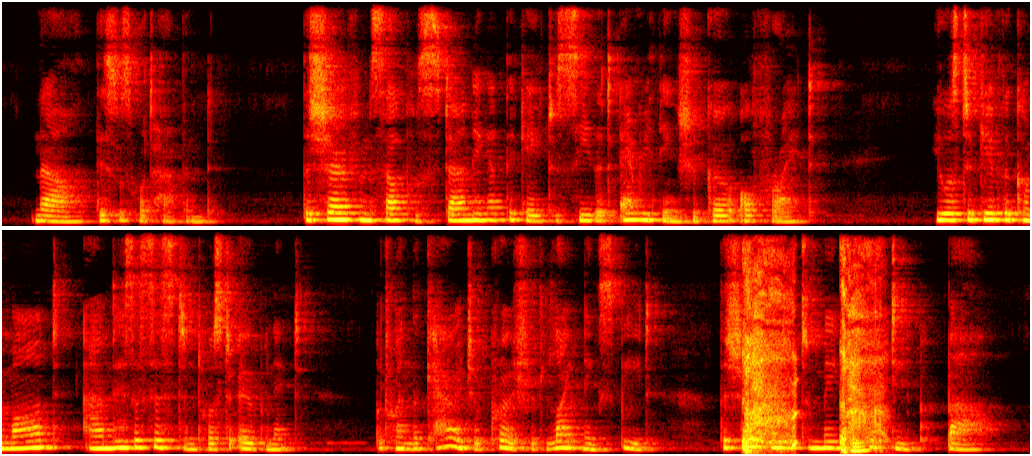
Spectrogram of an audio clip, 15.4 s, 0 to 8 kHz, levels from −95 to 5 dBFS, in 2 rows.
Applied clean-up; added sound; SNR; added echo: none; Cough; -5 dB; reverberation time 0.5 s.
